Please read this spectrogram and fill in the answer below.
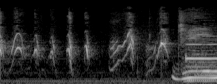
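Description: A run of short bird chirps on a music track, each a quick high whistle that rises and falls, several a second. Near the end a child's singing voice comes in.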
